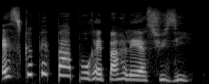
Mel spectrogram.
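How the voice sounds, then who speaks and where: A woman voicing a kind, cheerful mother pig in a French-dubbed cartoon, gentle and expressive. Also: fairly high pitch, moderate pace, slight background noise. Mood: calm, kind.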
